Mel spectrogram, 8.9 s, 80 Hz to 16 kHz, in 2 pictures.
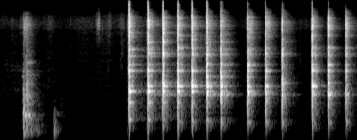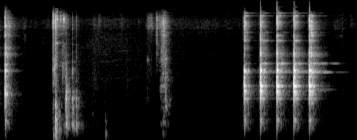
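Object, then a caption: Hard sheet stock. A piece of hard sheet stock about a quarter inch by five by twelve inches is tapped repeatedly, giving short, bright, glass-like clinks with a pitch around 1.6 kHz and almost no ring. The taps come in quick irregular bursts, with a few softer duller knocks between them. The material throws sparks and dulls a bandsaw when cut.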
